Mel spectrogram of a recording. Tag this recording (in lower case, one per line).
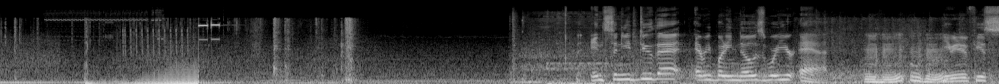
speech
outside, urban or man-made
